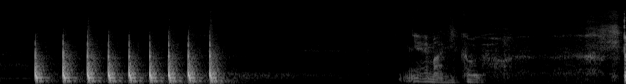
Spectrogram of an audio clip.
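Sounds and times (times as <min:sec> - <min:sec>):
firm knocking on a door: 0:00.4 - 0:02.3
speech: 0:04.4 - 0:05.1.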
